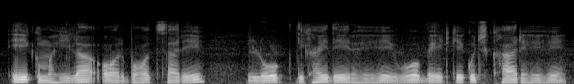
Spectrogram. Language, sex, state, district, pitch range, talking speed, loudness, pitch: Hindi, male, West Bengal, Alipurduar, 90-105 Hz, 165 wpm, -18 LUFS, 100 Hz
